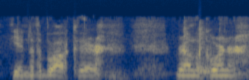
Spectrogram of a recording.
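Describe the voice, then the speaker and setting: The speech moves at a moderate pace with fairly even intonation over noticeable background noise. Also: man. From Canada. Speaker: lawn care business owner. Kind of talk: live stream chat while working. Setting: outdoors.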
